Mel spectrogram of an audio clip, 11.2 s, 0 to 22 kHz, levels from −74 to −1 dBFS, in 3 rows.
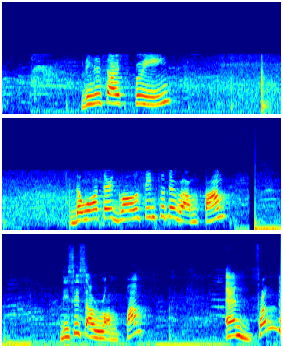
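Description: From the start up to about 7.11 s, the sound is dull and boxy, with nothing above 3.8 kHz and a faint background noise sitting well below the signal. Then there's a short gap of about 80 ms, and the audio opens up, clearer and a few dB different in level. That's the signature of an input switched to a poorer device, most likely a narrowband headset or secondary mic that was in use until the system changed back.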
